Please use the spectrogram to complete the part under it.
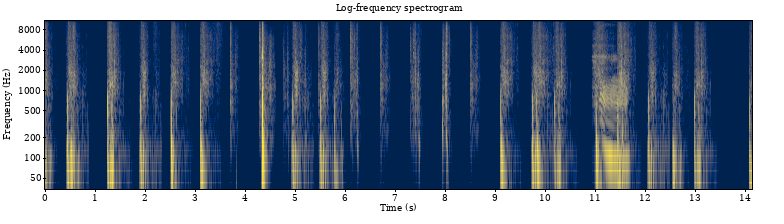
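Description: Footsteps crunch steadily on gravel and dirt.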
